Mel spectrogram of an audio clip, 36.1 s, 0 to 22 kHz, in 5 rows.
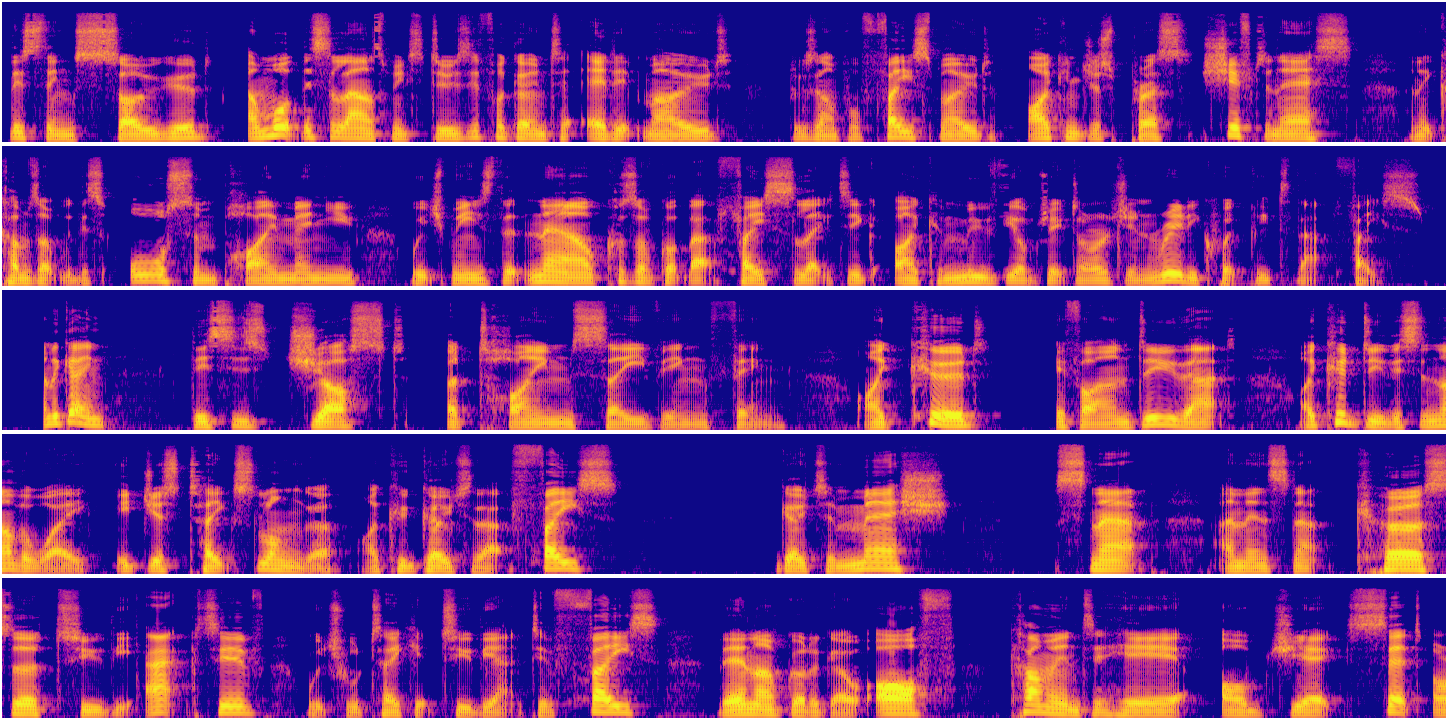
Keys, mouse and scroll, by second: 1.1 click, 1.6 middle click, 2.2 Tab, 4.5 click, 6.1 shift+s, 13.3 middle click, 15.2 shift+middle click, 15.5 middle click, 16.7-17.2 scroll up 1, 17.2 middle click, 18.7 shift+middle click, 20.1-20.4 scroll up 2, 20.5 shift+middle click, 21.4 middle click, 25.3 click, 30.5 middle click, 31.5 shift+middle click, 32.1 Tab, 33.2 click, 34.7 click.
